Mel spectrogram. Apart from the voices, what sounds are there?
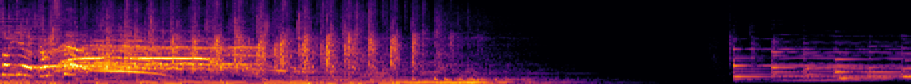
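studio audience applause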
